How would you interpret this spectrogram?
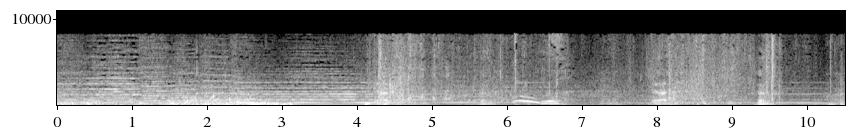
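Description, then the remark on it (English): Water splashes in a few rough, uneven bursts as someone claws and kicks at the surface, with voices talking over much of it. “Attack the water. Stalking the prey. Claw. Kick.”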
